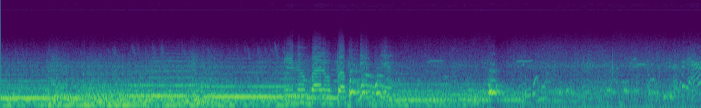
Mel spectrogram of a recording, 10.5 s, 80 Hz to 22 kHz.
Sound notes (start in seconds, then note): 4.5 woman speaking in Tagalog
